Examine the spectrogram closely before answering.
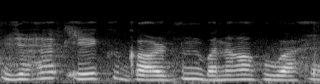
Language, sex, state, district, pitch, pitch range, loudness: Hindi, female, Madhya Pradesh, Katni, 230 Hz, 210-250 Hz, -16 LUFS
